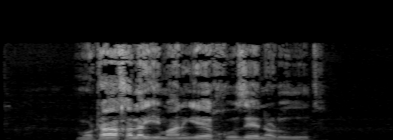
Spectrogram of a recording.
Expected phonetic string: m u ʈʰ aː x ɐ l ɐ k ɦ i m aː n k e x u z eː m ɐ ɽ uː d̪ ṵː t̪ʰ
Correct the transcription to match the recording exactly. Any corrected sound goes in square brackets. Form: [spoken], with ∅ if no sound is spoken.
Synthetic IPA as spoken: m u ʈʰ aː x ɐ l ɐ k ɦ i m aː n [ɡ] e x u z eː [n] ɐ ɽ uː d̪ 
